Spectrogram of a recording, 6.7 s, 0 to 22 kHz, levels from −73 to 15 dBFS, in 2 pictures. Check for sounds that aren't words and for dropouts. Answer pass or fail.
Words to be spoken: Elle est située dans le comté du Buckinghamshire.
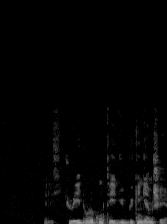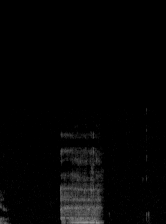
fail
